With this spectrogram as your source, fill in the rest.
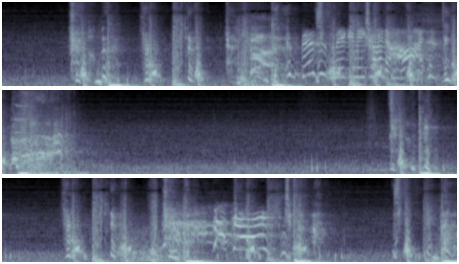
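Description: A bat thuds against bodies in a fight.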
